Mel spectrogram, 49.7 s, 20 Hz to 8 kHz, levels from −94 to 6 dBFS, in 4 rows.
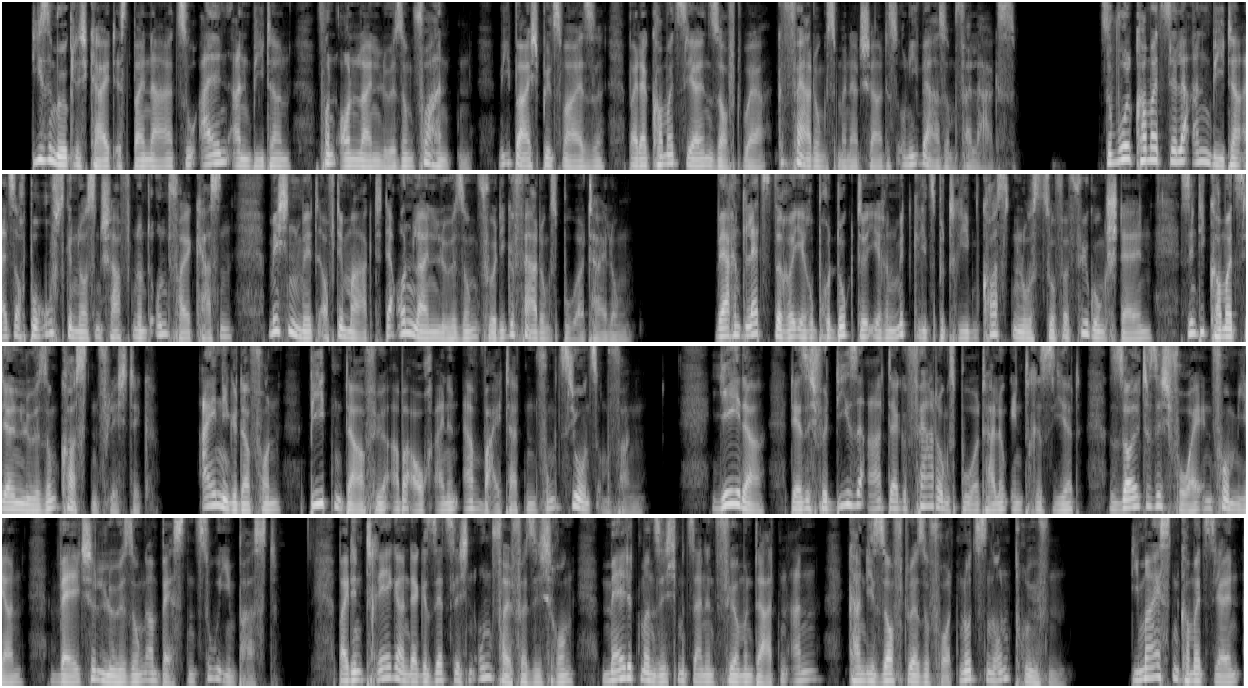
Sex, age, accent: male, 30-49, German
